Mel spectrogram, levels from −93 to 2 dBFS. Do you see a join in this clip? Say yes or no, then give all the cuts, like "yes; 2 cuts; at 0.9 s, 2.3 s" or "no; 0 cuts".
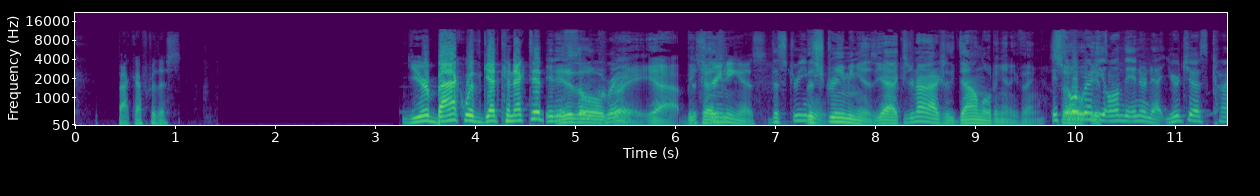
yes; 1 cut; at 4.7 s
